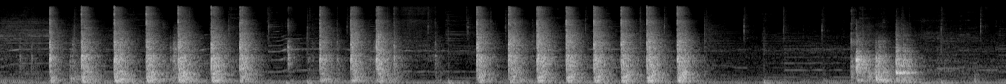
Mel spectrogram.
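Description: Hand hammer striking a thin sheet-metal patch panel to roll its edge over the fender lip: runs of sharp metal blows about three a second, a short pause near four seconds, a second run, then a couple more blows near the end.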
